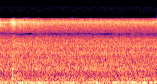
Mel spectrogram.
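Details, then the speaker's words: Four-year-old home HVAC air handler with TXV in the attic, after a supply duct tee-wye popped apart: only a low, steady hum and soft airflow, no rattles or squeals; running quiet and normal. "it's a quiet air handler sounds like I almost have to have this hatch open"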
